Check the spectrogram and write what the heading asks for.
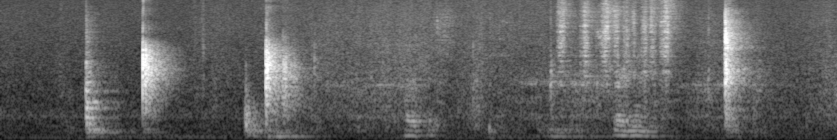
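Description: Pool shot: the cue tip taps the cue ball about half a second in, then sharp clicks of billiard balls striking each other come about a second in, with more knocks from the balls hitting the cushions and pocket after that. Another loud sharp click comes near the end.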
